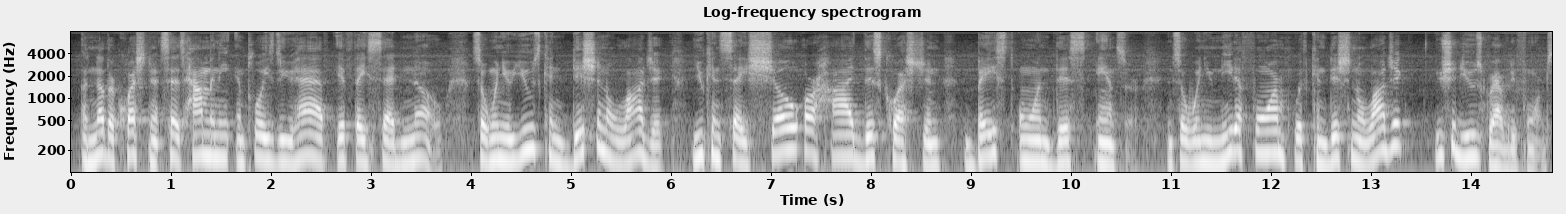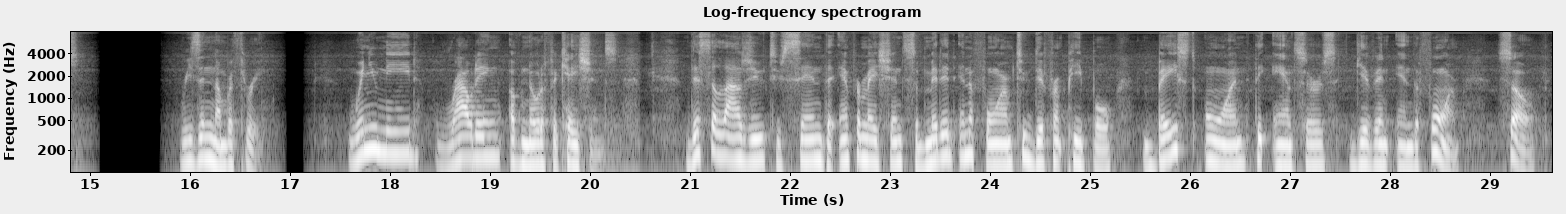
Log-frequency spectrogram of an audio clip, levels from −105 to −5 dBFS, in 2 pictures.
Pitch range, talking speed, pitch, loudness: 115-155 Hz, 160 wpm, 135 Hz, -16 LUFS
